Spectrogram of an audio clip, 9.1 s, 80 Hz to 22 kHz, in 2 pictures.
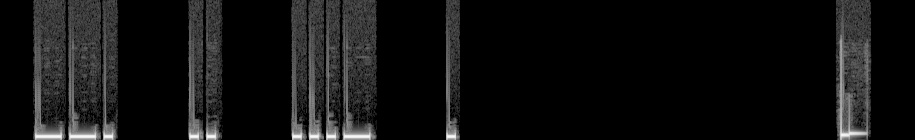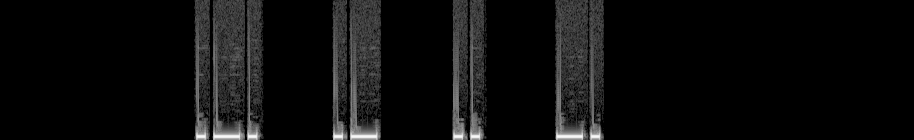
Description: Morse code, heard as a keyed tone, about 28 wpm, spaced as for 16 wpm, 700 Hz. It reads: GIVE RAIN
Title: 3x Character Spacing - Top 300 Words - 28wpm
